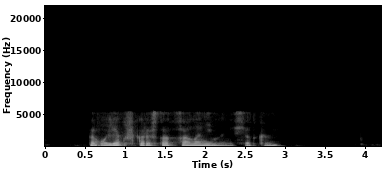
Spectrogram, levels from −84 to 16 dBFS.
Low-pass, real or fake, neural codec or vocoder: 5.4 kHz; fake; autoencoder, 48 kHz, 32 numbers a frame, DAC-VAE, trained on Japanese speech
